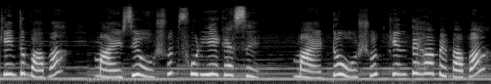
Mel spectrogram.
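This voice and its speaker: A woman's voice: very high-pitched, brisk. A woman voicing a caring, dutiful little village daughter in a fairy-tale cartoon, speaking sweetly and soothingly. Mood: concerned. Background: music.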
